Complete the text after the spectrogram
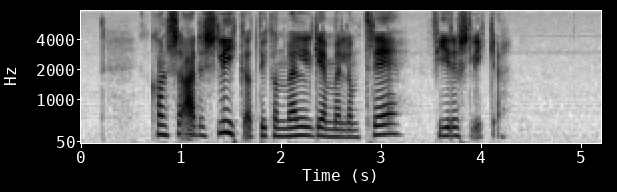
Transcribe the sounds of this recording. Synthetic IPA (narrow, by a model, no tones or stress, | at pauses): kʰɑnʃə̰ʔæ̰ːɖeːʃɭiːkɑ̰t̪ʋiːkʰɑnʋɛlɡəmɛlɔmt̪ʰɾeː | fiːɾəʃɭḭːkə̰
